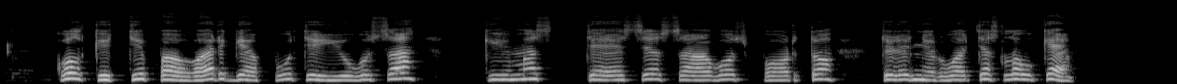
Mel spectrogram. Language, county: Lithuanian, Šiauliai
